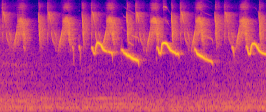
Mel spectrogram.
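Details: Bush warbler song, a lavish vocal 'masteran' recording for training songbirds, with clear descending slurred whistles repeated about every half second, mixed with rapid high twittering notes above.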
